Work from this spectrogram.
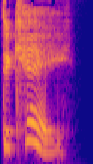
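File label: "decay", English, British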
